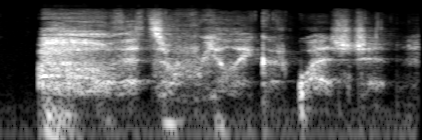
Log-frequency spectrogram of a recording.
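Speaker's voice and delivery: very quiet, hushed whisper. Answering a question about which athlete to have on a podcast: whispering. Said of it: "I don't know why I whispered about it".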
